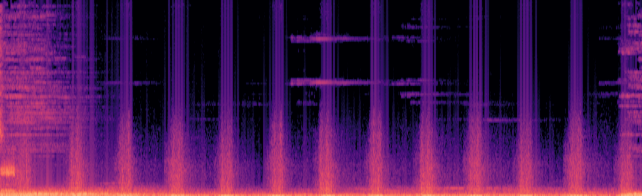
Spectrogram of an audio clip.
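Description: Large wings beat with a steady, rhythmic whoosh.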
